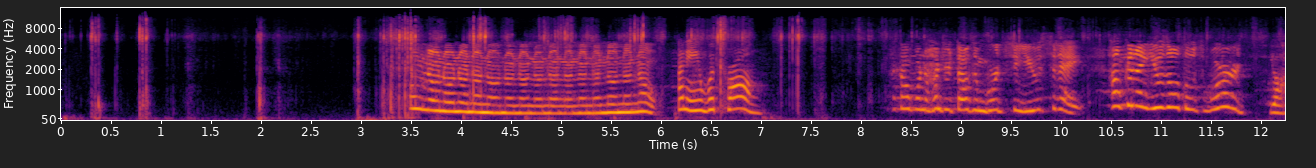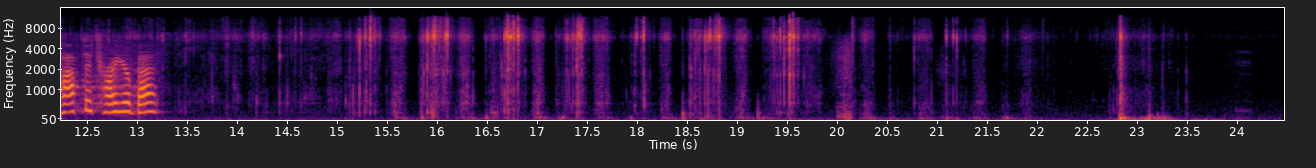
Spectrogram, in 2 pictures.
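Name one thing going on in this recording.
Slime squishes and crackles under hands.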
